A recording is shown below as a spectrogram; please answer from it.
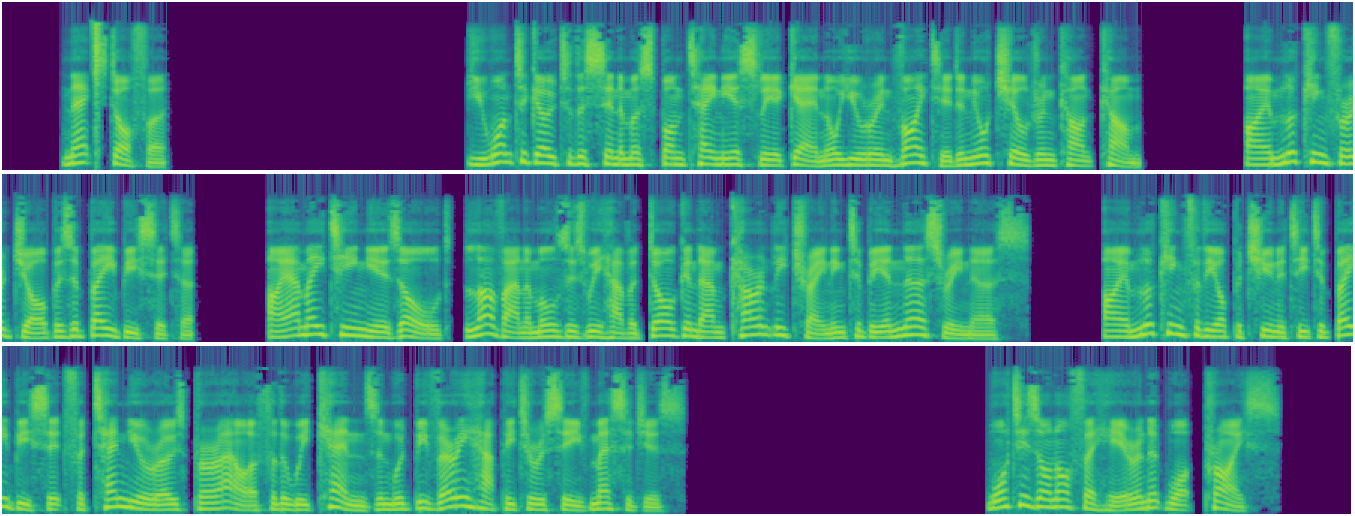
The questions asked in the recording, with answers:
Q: What is on offer here and at what price?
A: Response. Childcare is offered at weekends for €10 per hour.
